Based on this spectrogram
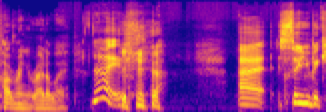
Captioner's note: chuckle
